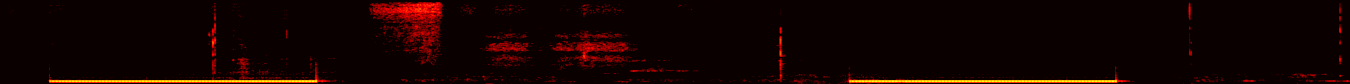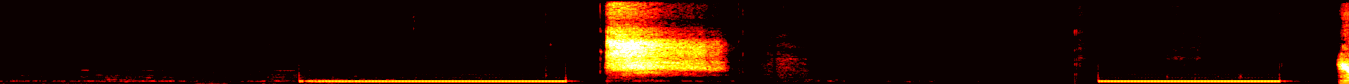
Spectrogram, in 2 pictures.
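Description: Steady telephone ringback tone in four long even pulses with pauses between them, each roughly two seconds, while an outgoing call is placed; a brief rustle or click falls in one gap.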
